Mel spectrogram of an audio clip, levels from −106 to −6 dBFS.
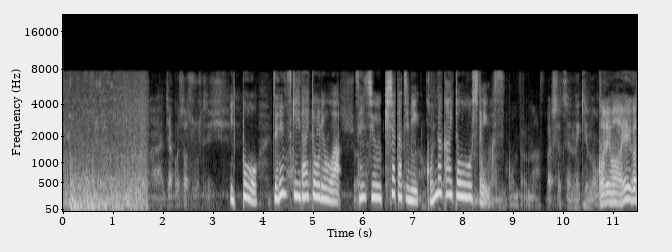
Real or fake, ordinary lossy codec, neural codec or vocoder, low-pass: fake; none; codec, 16 kHz, 4 kbps, FreqCodec, smaller model; none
